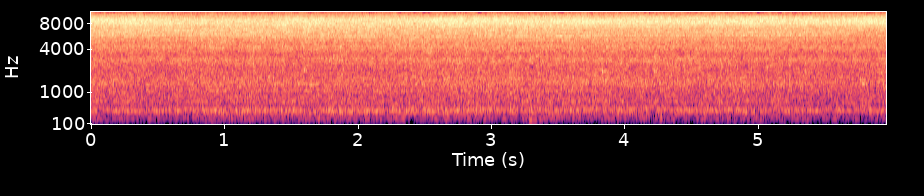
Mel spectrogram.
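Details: Japanese honey bees fanning continuously on a hot day: a steady, unbroken wing drone with low humming bands, overlaid by a constant high-pitched hiss throughout.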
